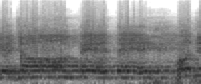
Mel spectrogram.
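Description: A group of men chanting a Punjabi noha (Shia lament) in unison, holding a long note, with a short break and the next line starting near the end.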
